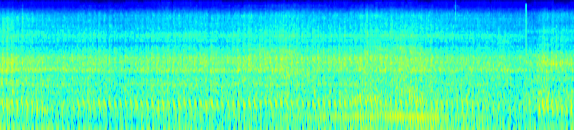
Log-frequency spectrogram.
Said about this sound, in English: here's a dirt bike guy right here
